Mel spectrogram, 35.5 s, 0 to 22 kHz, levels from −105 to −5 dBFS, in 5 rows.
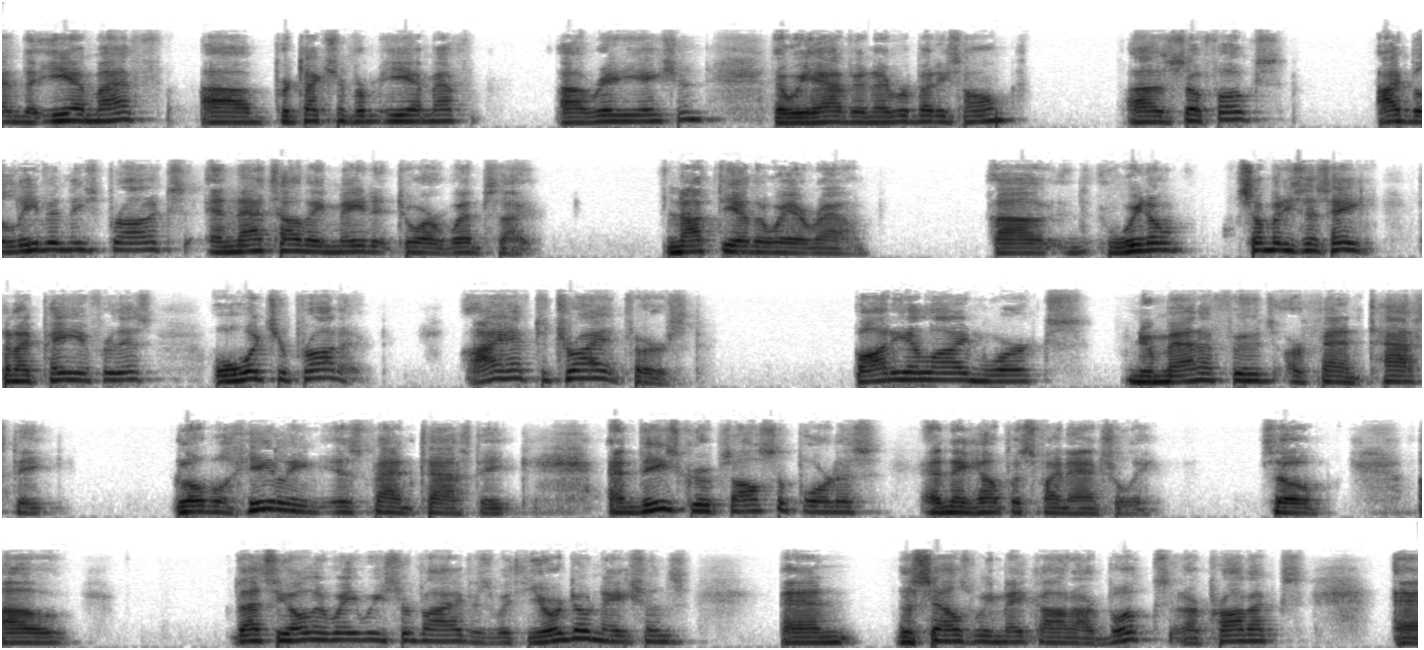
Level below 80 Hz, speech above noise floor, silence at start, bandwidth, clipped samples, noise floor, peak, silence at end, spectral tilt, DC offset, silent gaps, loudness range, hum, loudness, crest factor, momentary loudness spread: -50 dBFS; 60 dB; 0 s; 10 kHz; under 0.1%; -78 dBFS; -4 dBFS; 0 s; -6 dB/octave; under 0.1%; none; 2 LU; none; -19 LUFS; 16 dB; 12 LU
